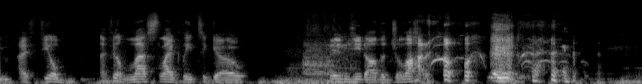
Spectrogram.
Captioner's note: laughs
